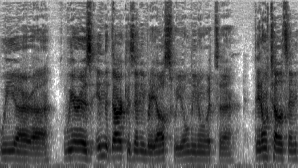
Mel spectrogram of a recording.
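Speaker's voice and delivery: normal talking voice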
